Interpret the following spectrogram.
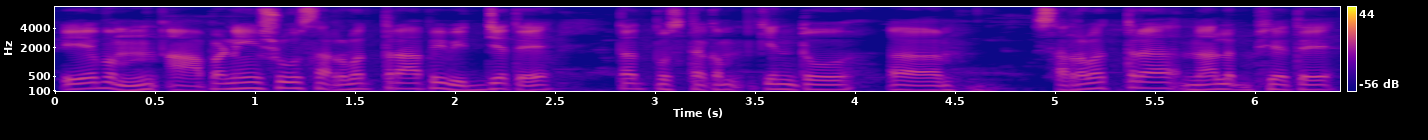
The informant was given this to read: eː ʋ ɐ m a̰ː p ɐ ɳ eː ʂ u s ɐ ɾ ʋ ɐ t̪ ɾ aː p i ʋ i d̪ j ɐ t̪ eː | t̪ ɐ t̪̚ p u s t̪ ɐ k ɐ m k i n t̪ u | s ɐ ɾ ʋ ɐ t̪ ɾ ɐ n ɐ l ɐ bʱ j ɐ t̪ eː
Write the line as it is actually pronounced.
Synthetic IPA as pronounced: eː ʋ ɐ m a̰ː p ɐ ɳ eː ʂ u s ɐ ɾ ʋ ɐ t̪ ɾ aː p i ʋ i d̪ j ɐ t̪ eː | t̪ ɐ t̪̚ p u s t̪ ɐ k ɐ m k i n t̪ u | s ɐ ɾ ʋ ɐ t̪ ɾ ɐ n ɐ l ɐ bʱ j ɐ t̪ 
